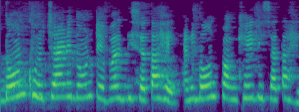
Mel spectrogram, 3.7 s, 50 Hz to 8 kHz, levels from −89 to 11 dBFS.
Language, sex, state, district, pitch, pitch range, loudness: Marathi, female, Goa, North and South Goa, 320 Hz, 310-335 Hz, -16 LUFS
